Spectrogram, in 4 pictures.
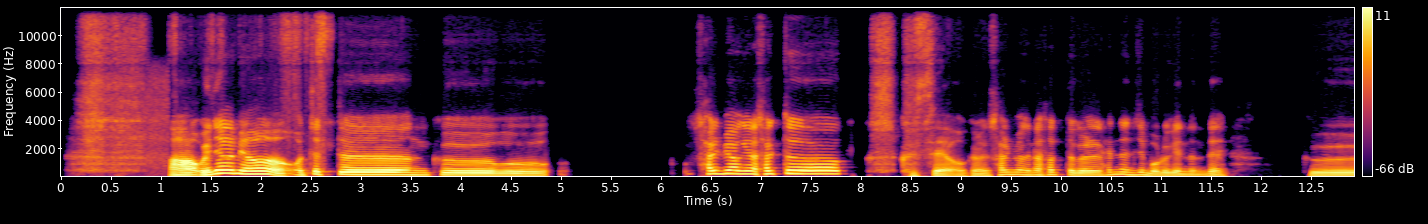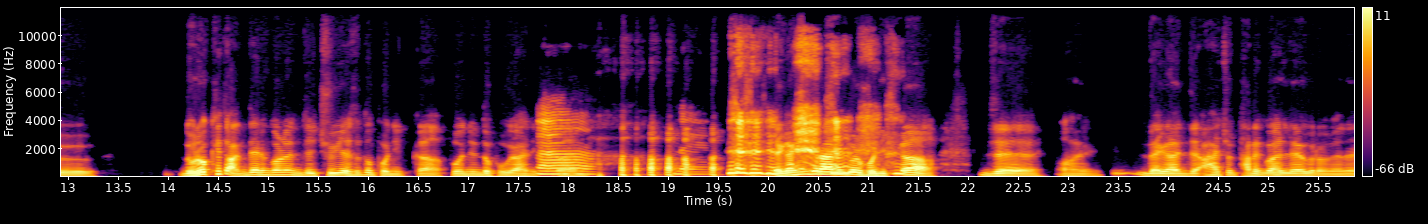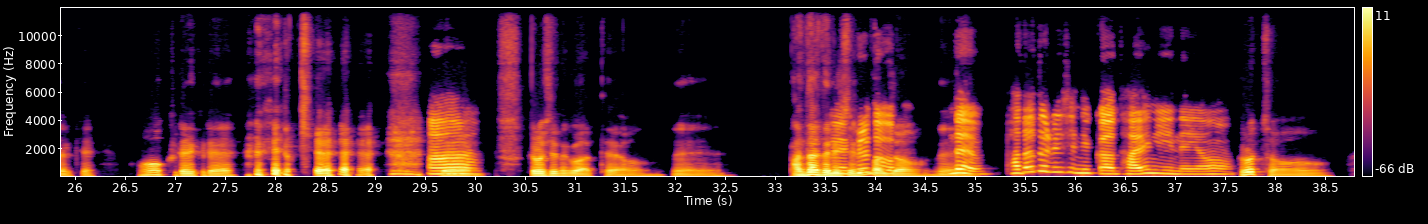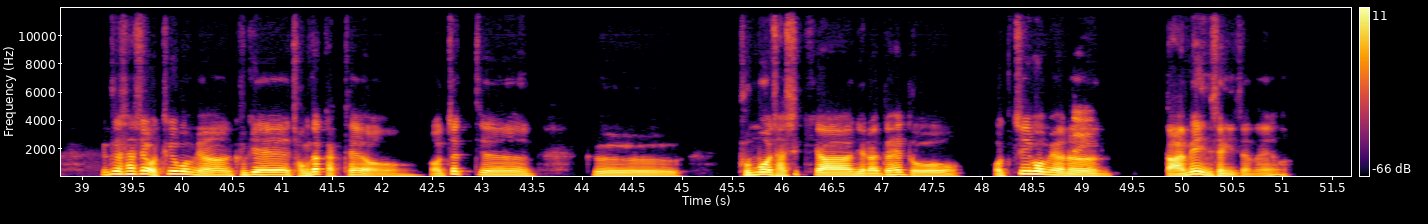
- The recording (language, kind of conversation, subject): Korean, podcast, 목표를 계속 추구할지 포기할지 어떻게 판단하나요?
- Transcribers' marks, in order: other background noise; tapping; laugh; laugh; laugh; laughing while speaking: "이렇게"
